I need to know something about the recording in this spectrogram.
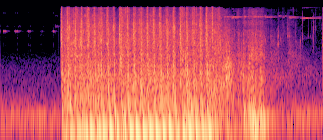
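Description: A gun fires in a rapid burst, close by.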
